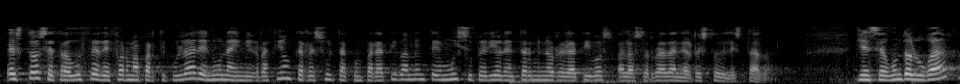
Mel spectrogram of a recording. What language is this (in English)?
Spanish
